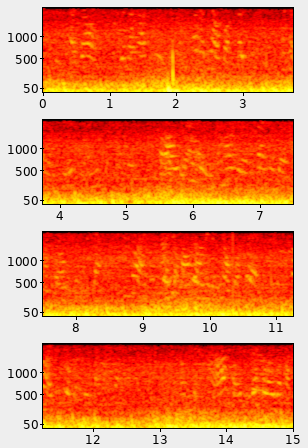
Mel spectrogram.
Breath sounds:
No breath sounds were labelled in this clip.

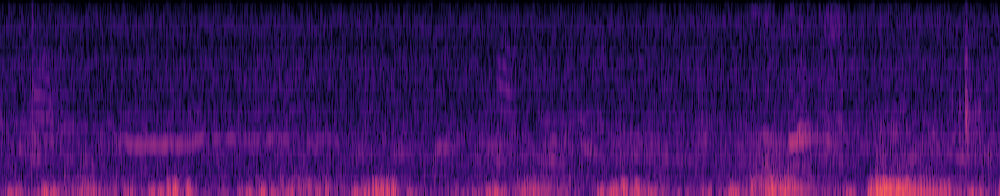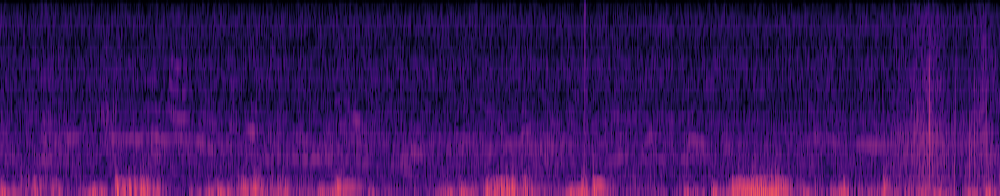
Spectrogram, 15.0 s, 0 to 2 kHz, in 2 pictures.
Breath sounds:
0.00-0.91 s: inhalation
0.00-0.91 s: crackles
0.93-1.52 s: exhalation
0.93-1.52 s: crackles
1.71-2.50 s: inhalation
1.71-2.50 s: crackles
2.58-3.19 s: exhalation
2.58-3.19 s: crackles
3.52-4.29 s: inhalation
3.52-4.29 s: crackles
4.39-5.05 s: exhalation
4.39-5.05 s: crackles
5.45-6.25 s: inhalation
5.45-6.25 s: crackles
6.48-7.20 s: exhalation
6.48-7.20 s: crackles
7.37-8.09 s: inhalation
7.37-8.09 s: crackles
8.13-8.85 s: exhalation
8.13-8.85 s: crackles
8.87-9.75 s: inhalation
8.87-9.75 s: crackles
9.84-10.53 s: exhalation
9.84-10.53 s: crackles
10.78-11.61 s: inhalation
10.78-11.61 s: crackles
11.74-12.35 s: exhalation
11.74-12.35 s: crackles
12.98-13.59 s: inhalation
12.98-13.59 s: crackles

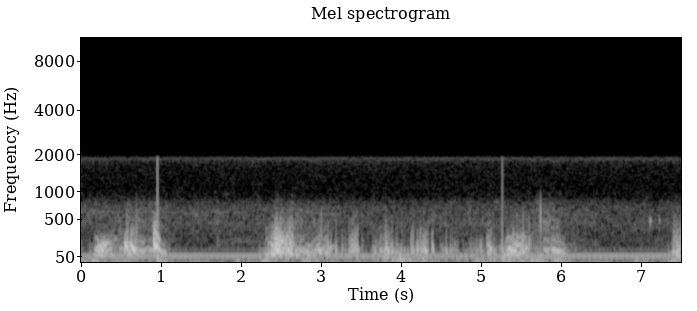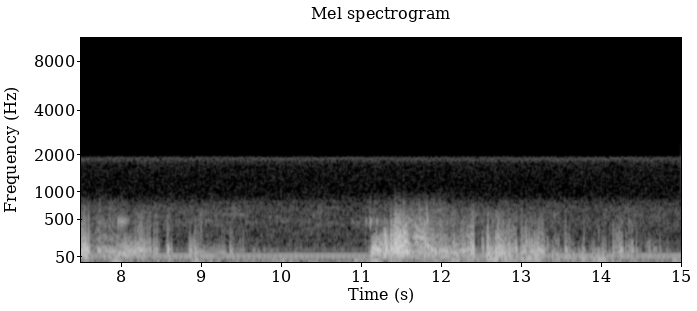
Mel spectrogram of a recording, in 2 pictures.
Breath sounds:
2.20-2.76 s: inhalation
2.77-4.81 s: exhalation
4.85-5.66 s: inhalation
4.85-5.66 s: crackles
5.66-6.12 s: exhalation
5.66-6.12 s: wheeze
7.29-7.68 s: inhalation
7.66-9.64 s: exhalation
11.12-11.67 s: inhalation
11.12-11.67 s: crackles
11.64-12.59 s: wheeze
11.64-15.00 s: exhalation

